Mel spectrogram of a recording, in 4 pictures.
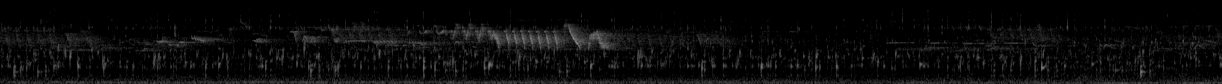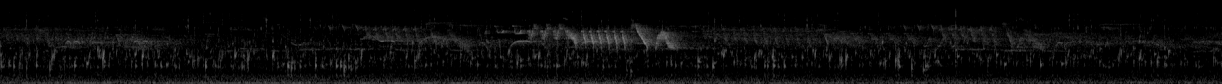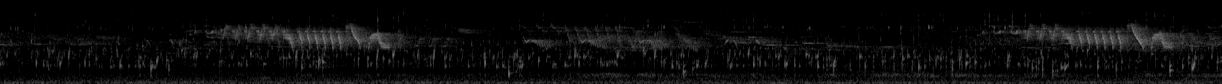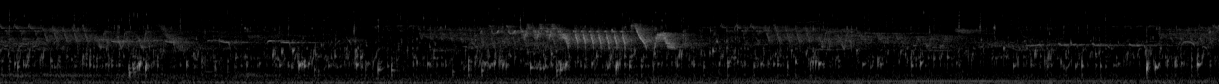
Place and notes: Beselich Niedertiefenbach, Ton - source of little creek
source of a little creek. unavoidable plane noise.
